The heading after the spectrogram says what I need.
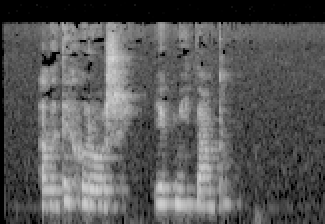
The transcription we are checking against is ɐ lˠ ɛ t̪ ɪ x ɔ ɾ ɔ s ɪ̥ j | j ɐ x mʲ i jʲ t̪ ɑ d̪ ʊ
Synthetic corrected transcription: ɐ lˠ ɛ t̪ ɪ x ɔ ɾ ɔ ʃ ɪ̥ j | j ɐ k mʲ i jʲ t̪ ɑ t̪ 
